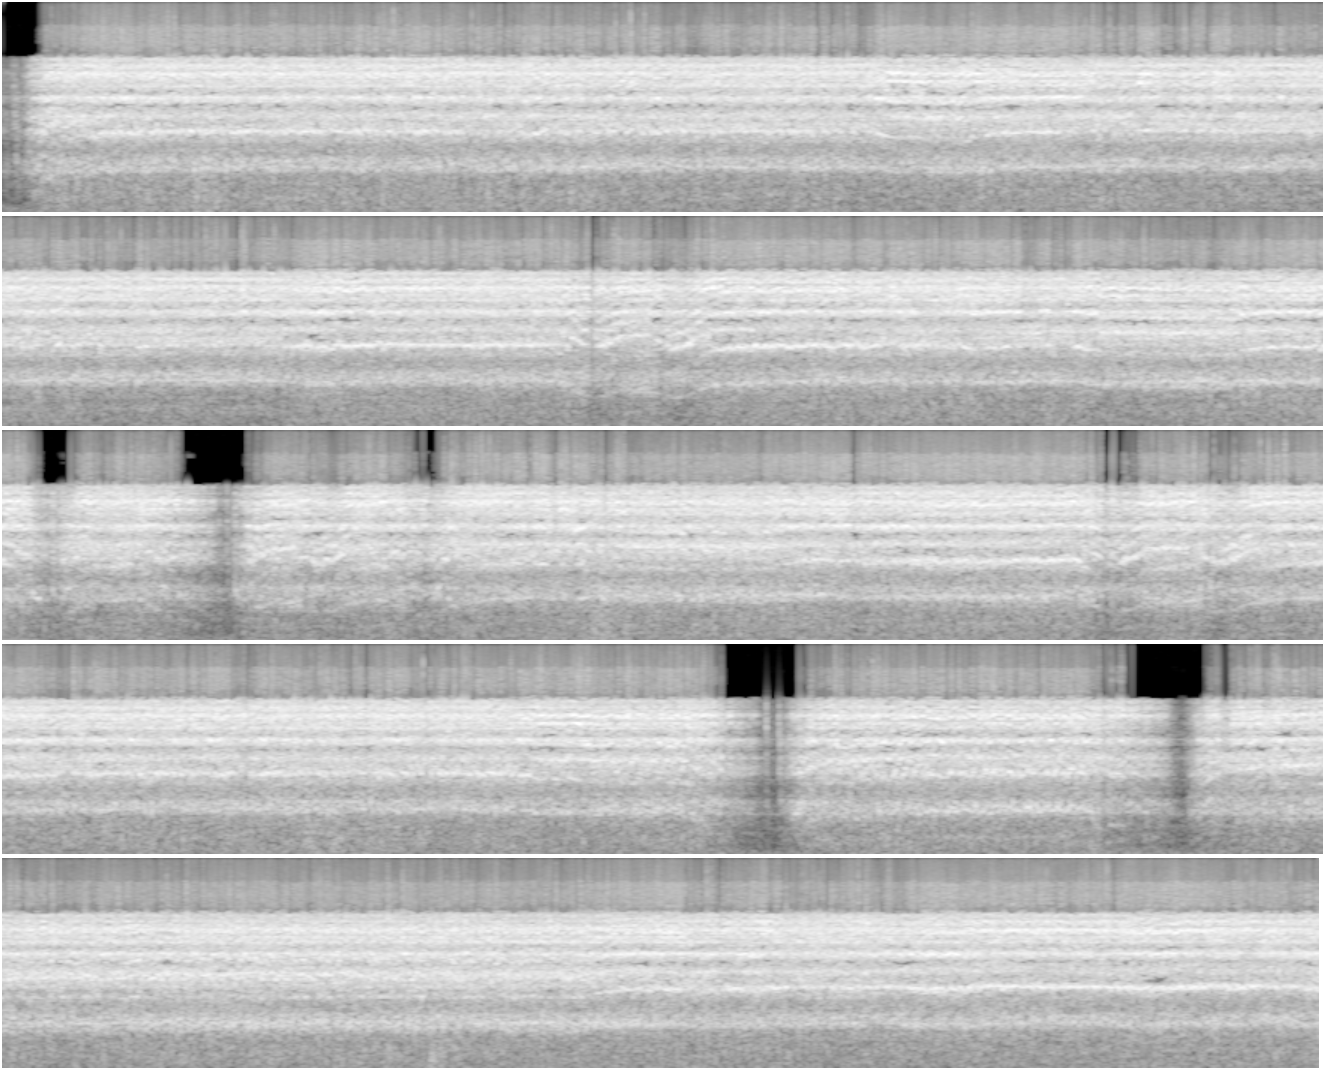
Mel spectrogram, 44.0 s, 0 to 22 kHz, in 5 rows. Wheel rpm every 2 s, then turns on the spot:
130, 230, 230, 220, 230, 230, 180, 230, 200, 100, 160, 220, 170, 210, 230, 160, 180, 140, 210, 210, 230, 230.
none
